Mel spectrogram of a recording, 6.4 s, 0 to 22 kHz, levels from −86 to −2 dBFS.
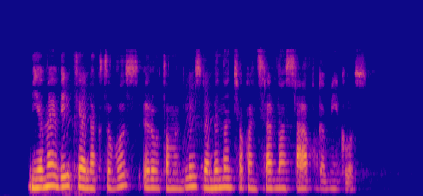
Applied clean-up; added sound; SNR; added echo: neural mask model DeepFilterNet 3.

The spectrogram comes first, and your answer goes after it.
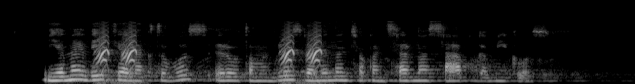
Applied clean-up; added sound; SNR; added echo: none; Bird; -3 dB; reverberation time 1.4 s.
